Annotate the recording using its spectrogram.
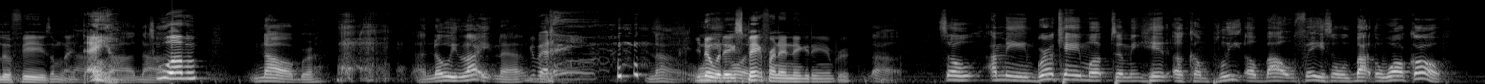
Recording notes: RAOP 5TH ANNIVERSARY LIVE PODCAST. We live once again at FilmGate Miami.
